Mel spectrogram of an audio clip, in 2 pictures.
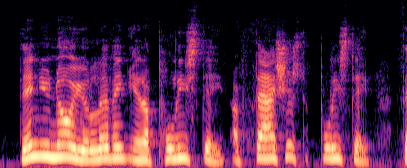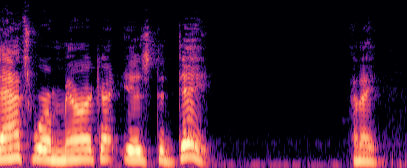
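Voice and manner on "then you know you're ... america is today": normal talking voice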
